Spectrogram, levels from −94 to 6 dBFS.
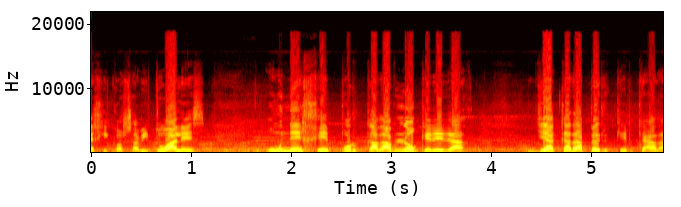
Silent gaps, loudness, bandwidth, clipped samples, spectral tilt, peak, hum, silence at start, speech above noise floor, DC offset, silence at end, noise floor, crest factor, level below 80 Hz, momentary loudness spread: none; -20 LUFS; 19 kHz; under 0.1%; -3.5 dB/octave; -4 dBFS; none; 0 s; 19 dB; under 0.1%; 0 s; -40 dBFS; 16 dB; -84 dBFS; 18 LU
